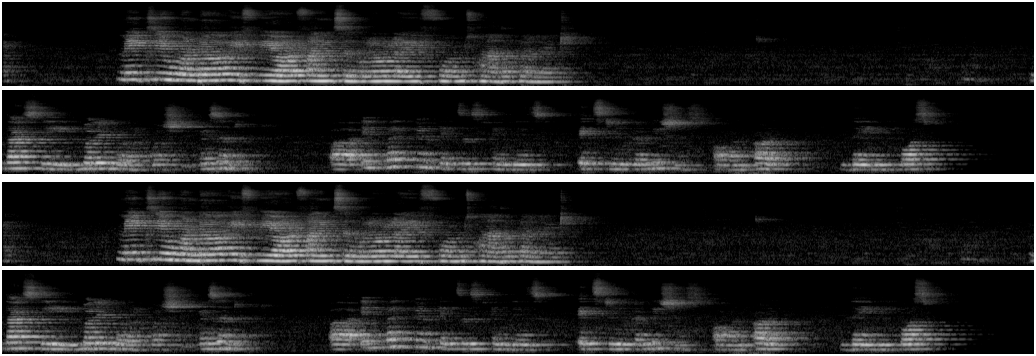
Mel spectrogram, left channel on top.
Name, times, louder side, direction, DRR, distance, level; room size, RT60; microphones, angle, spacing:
voice 1, 1.1-5.5, left 1 dB, 10° right, -10 dB, 0.7 m, -21 dB
voice 2, 10.3-12.7 13.6-15.6 16.1-17.2 17.4-18.1 18.7-19.6, equal, 60° right, -5 dB, 0.8 m, -26 dB
2.8 x 2.0 x 3.1 m, 0.87 s
head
